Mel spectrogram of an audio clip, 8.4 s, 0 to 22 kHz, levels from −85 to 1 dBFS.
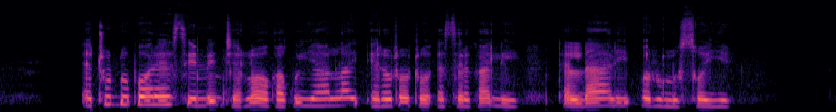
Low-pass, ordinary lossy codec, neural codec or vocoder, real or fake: none; none; none; real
